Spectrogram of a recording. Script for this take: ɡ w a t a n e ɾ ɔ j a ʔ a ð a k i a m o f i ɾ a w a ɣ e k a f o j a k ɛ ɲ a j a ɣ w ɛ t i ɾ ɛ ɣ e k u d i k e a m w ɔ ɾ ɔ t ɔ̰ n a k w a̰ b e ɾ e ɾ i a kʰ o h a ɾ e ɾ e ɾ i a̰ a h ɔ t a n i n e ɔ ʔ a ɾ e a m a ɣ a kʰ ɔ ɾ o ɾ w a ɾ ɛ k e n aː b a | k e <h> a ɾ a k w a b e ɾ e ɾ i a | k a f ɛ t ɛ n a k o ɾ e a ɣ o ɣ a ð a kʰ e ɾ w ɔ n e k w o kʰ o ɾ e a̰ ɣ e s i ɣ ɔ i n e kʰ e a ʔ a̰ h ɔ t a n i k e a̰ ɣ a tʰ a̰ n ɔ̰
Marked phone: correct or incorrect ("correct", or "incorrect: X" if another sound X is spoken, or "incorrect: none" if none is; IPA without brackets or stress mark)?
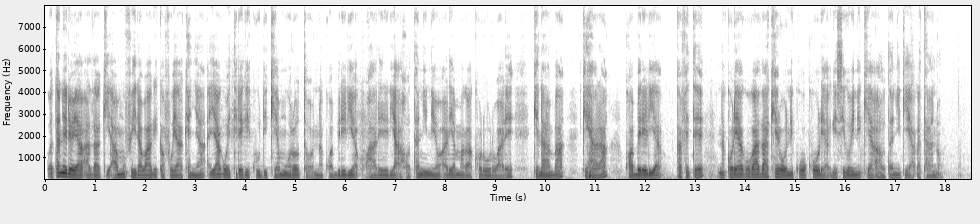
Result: correct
